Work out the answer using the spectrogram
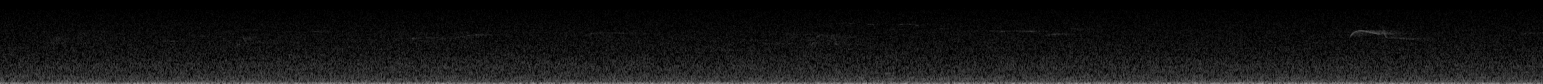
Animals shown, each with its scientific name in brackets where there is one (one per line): Eastern Wood-Pewee (Contopus virens)
Black-throated Green Warbler (Setophaga virens)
